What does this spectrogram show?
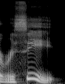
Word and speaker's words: receipt: And if I need a receipt? Could I have a receipt, please? Receipt. The spelling is strange. Yes, the P is silent.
